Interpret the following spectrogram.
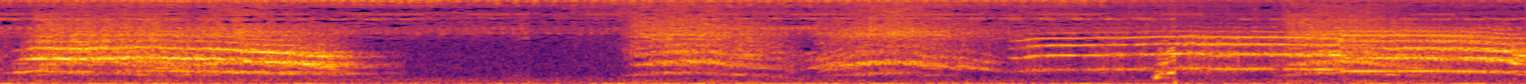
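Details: Elephant calls: a strong, wavering trumpet opens, a quieter pause follows, then several shorter, arching trumpet blasts, with a faint high hiss running underneath.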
